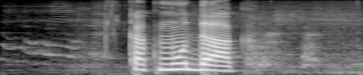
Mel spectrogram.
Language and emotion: Russian, angry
